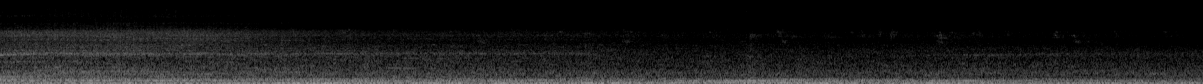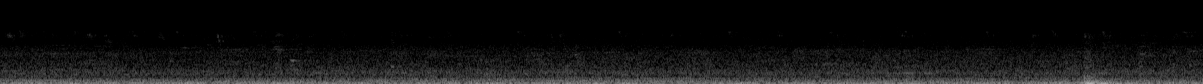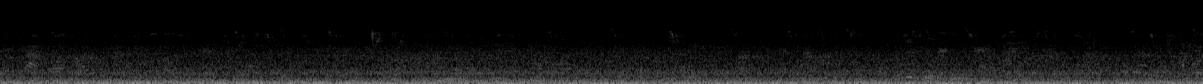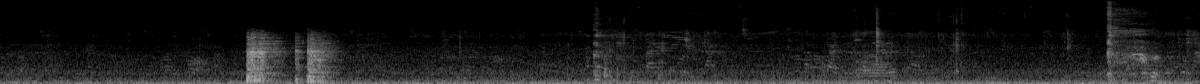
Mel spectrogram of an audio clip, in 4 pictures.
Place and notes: Jiaoxi Station, 礁溪鄉 - In the Square
Sitting in front of the station square, Very hot weather, Traffic Sound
